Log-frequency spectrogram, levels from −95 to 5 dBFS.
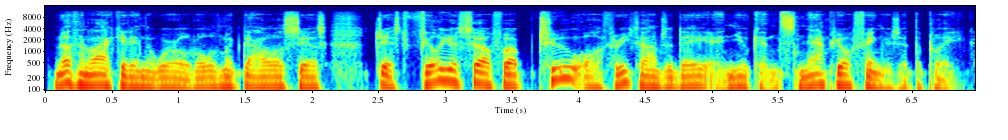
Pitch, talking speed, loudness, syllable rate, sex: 105 Hz, 240 wpm, -17 LUFS, 5.6 syllables/s, male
